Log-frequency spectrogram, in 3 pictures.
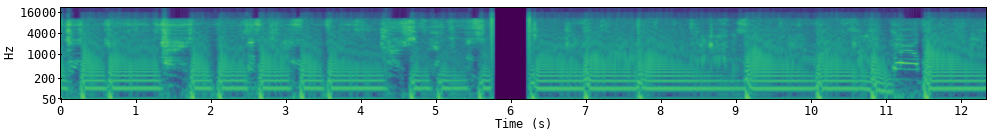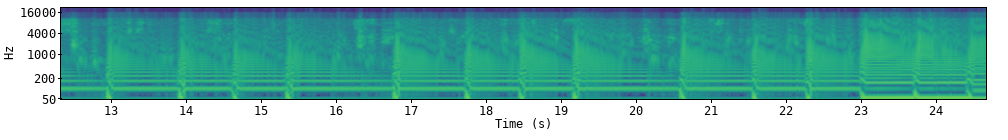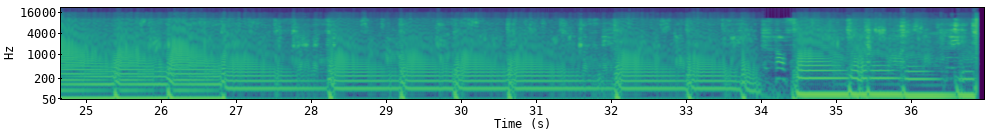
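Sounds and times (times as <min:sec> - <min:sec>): loud bass-heavy music through subwoofers: 0:00.0 - 0:36.9.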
